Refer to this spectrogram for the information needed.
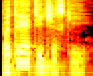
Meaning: patriotic
- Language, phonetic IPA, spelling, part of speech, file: Russian, [pətrʲɪɐˈtʲit͡ɕɪskʲɪj], патриотический, adjective, Ru-патриотический.ogg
